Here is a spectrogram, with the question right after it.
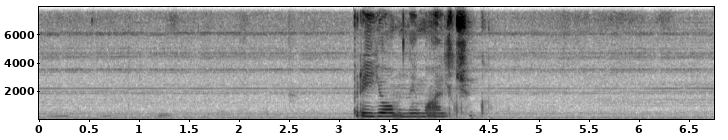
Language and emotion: Russian, sad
